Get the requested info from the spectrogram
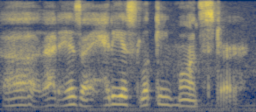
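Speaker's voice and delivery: plain reading voice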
